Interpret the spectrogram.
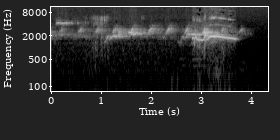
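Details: Thai recording of a Streaked Wren-Babbler's sad and chuchi chuchi calls: clipped chirps running into a smooth drawn-out whistle, then a louder sliding whistled phrase that fades into quiet.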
